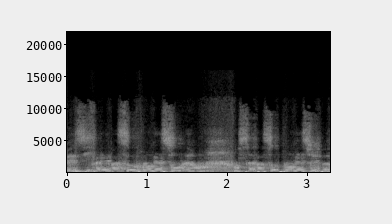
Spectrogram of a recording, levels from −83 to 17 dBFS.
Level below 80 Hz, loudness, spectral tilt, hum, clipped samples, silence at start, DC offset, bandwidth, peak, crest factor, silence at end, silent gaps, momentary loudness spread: -28 dBFS; -20 LUFS; -5 dB/octave; none; under 0.1%; 0 s; under 0.1%; 11.5 kHz; -6 dBFS; 14 dB; 0 s; none; 1 LU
